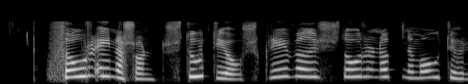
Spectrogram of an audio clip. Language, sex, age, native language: Icelandic, male, 12, Icelandic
